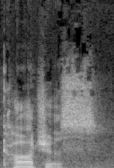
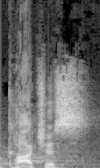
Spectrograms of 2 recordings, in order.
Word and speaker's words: Kochis: last name Michael um I've heard it pronounced conscious by nbc29 I believe so Michael cochis yeah okay I was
